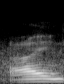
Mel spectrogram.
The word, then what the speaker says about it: عین: شروع کرتے ہیں۔ عین، اس میں غنّے سے اپنے کو بچانا ہے، عین۔ اور یہاں بعض اوقات عین کے تلفظ میں یا کو جھٹکا دیا جاتا ہے، عین غین، تو یا کو حرکت سے بچائیں گے، یا نون دونوں ساکن، عین غین، عین جیم،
